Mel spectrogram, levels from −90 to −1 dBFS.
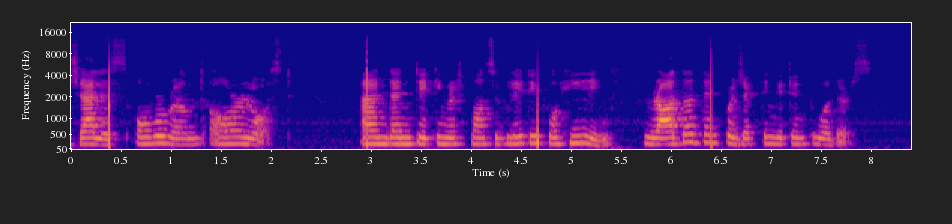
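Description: Four loud pops sit over the speech, at 0.39–0.41 s, 2.97–2.99 s, 4.67–4.69 s and 6.41–6.43 s. Each is a single sharp thump lasting a couple of hundredths of a second, the first standing around 25 dB above the speech and the rest around 20 dB. The likely cause is a voltage spike from a switch, static or driver glitch. Unlike a dropout or a digital click, the speech carries on unbroken beneath each pop.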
